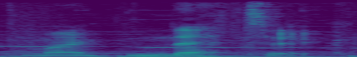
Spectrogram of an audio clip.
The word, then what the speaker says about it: magnetic: syllable consider second syllable magnetic second syllable question number three canal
